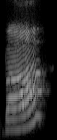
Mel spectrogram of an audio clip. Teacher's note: دونوں ہونٹوں کو ملا کر جب الگ کرتے ہیں تو با ادا ہوتا ہے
